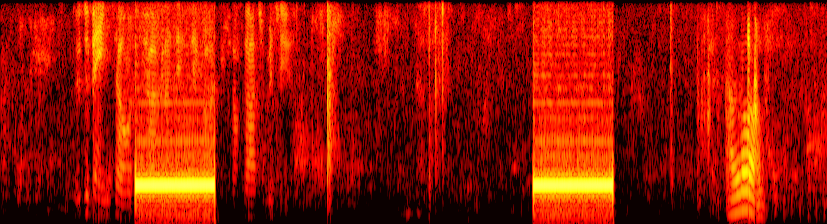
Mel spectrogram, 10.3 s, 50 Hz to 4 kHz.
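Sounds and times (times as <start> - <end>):
speech: 1.0 - 2.3, 3.1 - 4.0, 9.1 - 9.6
telephone tone beep after a dropped call: 1.7 - 2.7, 6.7 - 7.7.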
